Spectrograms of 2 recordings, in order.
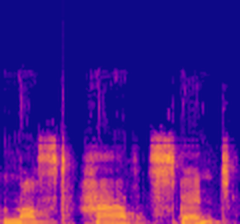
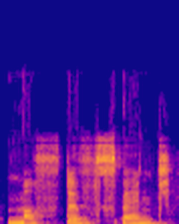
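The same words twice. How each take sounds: First: The word have is said in full. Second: The word have is reduced to 'of'. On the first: The speaker calls it wrong. "It's not must have spent" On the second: The speaker calls it right. "So the have gets shortened to of"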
